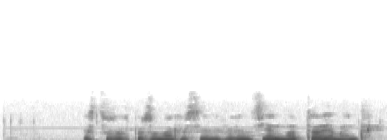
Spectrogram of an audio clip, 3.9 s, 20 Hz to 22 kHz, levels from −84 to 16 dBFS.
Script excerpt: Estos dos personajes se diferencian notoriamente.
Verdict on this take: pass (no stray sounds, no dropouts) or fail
pass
